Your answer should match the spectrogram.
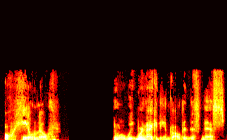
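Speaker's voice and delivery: very low, hushed aside; imitating experts quietly backing out; muttered mock refusal. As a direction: mutter it like a reluctant expert at the back. Imagined experts refusing to testify.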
